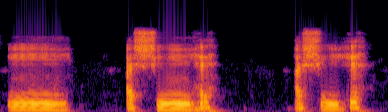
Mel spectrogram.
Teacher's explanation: The I is normal sound, but if I stretch it, it's E, but I gotta go through the nose, so it's E, ashin he. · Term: nasal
